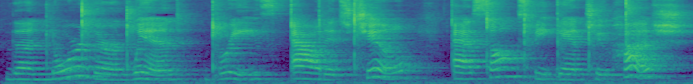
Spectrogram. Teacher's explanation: when I wrote that hush, I put a little bit more emphasis on that than I did to or as.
